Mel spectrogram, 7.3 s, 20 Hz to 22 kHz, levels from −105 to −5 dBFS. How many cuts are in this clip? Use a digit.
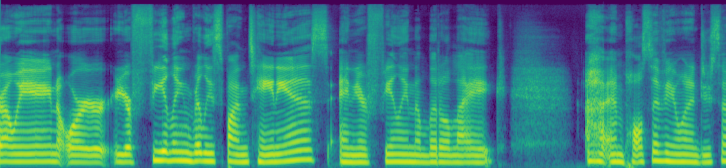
0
